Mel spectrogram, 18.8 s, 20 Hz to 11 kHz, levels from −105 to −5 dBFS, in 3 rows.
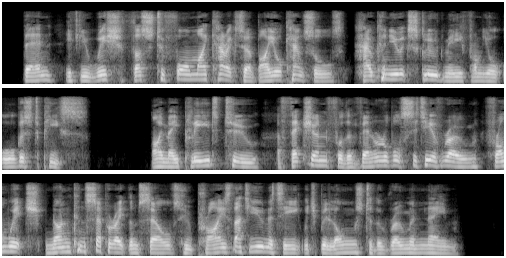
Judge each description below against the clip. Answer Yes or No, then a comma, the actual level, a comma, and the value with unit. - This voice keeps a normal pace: Yes, average, 155 wpm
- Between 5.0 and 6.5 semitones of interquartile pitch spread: No, average, 4.0 semitones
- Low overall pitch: Yes, low, 125 Hz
